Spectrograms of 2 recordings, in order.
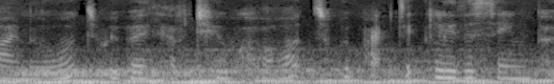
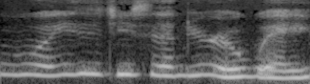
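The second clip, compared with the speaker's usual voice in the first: high, tearful voice, in tears, crying; 7 semitones higher than usual. Twilight speaks to the Doctor in a drama scene, crying. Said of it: "Stop crying, Twilight".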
